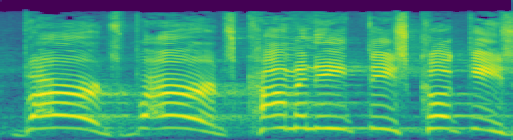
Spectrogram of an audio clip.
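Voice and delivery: high, loud call to the birds. Acted. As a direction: call the birds from afar with full voice. Frog calls out to birds.

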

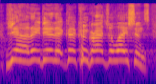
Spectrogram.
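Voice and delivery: high, loud congratulations; cheering fan. Retold or imitated. Fans cheering the Super Bowl winners, high and loud. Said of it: "they're like".

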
